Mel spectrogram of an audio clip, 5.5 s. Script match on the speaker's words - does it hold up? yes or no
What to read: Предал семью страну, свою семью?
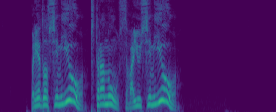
yes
